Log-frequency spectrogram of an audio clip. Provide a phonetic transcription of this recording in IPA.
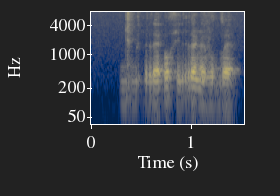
ɡ i b e ʔ r ɛ ʔ o h i r ɛ ɳ ɛ v ɛ ɡʷ ɛ

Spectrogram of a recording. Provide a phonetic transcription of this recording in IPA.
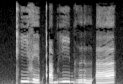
kʰ iː˥ z eː˧ b qʼ ɘ˧ bʱ iː˥ bʱ ɯ˧ ɾ ɯː˩˧ ʔ aː˧˥

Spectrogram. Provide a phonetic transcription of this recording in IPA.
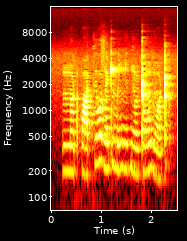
nː ɔ̃˨˩˦ ʈ p ɑ˨ kʲ ɔ˧˥˧ z ɛ̃˨˦ ʈ m ɪ˨˦ ɲ ɪ˨˦ ɡʲ ũ˨ ʈ ɔ̃˨˦ v ɔ̃˨˩˦ ʈ

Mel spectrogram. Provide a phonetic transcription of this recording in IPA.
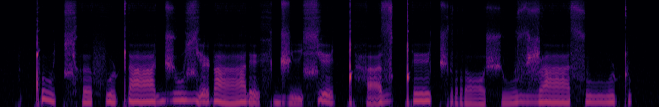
ǃ u˥˩ t͡ɕʰ ə˨˩ f u˧˩˧ ʈ ɾ aː˦ d͡ʒ u˦ ʑ ḛ˦ ɽ aː˧˩˧ ɾ ḛ˨˩ x d͡ʒ ḭ˨˩ ɕ ḛ˥˩ ǃʰ a̰˩˧ z ǃ eː˦ t͡ʃ r ɔ˨˩ ʃ u˩˥ z ʐ aː˦ s uː˦ ʈ

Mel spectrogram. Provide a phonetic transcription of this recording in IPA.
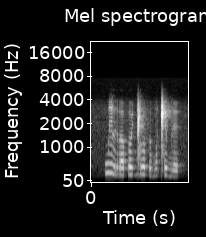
w i l r ɔ θ o y̯ ɡ͡ǁ o θ ʊ b ɔ ǁ ɪ b ɪ

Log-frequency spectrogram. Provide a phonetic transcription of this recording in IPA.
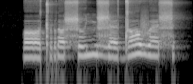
ʌ t r ʌ ɬ ɯ ɲ ɮ ɛ d ʌ v ɛ ɬ

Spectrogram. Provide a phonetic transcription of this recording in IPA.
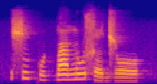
ʃ i˦ kʷ ɨ˨ ɡ͡b ã˦ n u˦ s e˨ d͡ʒ oː˨

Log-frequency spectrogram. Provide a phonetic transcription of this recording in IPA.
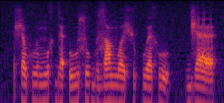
ʃ ɑ xʷ e ɐ̯ ŋʷ ə x ɡ æ ʔ u s u ɡʷ e z ɑ ŋʷ ɑ ɐ̯ ʃ u kʷ æ x u | d͡ʒ æ

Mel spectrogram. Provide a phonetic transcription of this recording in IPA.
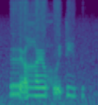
r ə̰ ʁ ɘ χʷ ḭ t i p

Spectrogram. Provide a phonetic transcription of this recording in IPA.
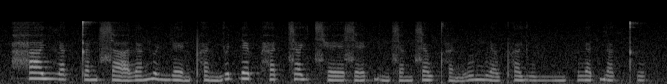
h aː˥ j l ɐ˧ k̚ t̪ ɐ˨ ŋ s aː˨˩ l ɐ˨˥ ŋ ɵ˨ ɥ j ɛː˨˩ ŋ pʰ ɐ˨˩ n j ɵ˥ t̚ ɛː˥ p̚ h ɐ˥ t̚ s ɐ˥ j t͡sʰ ɛː˨ s ɛː˨˥ k̚ j ɪ˨˩ ŋ s ɐ˨ ŋ s ɐ˧ w t̪ʰ ɐ˨˩ n w ʊ˥ ŋ l ɐ˨ w pʰ ɐ˧ j w yː˨ n | l ɐ˨˥ t̚ j ɐ˨˥ k̚ t̪ʰ ʊ˨˥ k̚

